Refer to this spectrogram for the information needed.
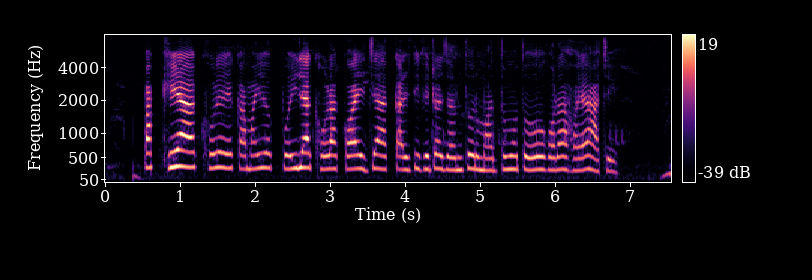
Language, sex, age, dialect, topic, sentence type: Bengali, male, 18-24, Rajbangshi, agriculture, statement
